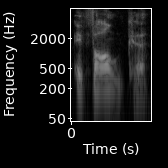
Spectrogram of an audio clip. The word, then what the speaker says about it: Ivanka: got bored one day because Ivanka Trump or Ivanka as you guys would pronounce it was just annoying me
